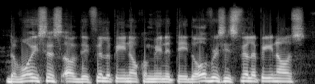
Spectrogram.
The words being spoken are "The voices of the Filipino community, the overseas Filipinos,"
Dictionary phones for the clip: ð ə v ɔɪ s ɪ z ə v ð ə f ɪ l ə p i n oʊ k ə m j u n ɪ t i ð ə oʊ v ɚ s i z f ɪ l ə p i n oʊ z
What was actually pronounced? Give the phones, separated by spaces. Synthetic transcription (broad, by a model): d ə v ɔɪ s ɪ s ə v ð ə f ɪ l ə p i n oʊ k ə m j u n ɪ t i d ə oʊ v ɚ s i s f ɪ l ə p i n oʊ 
